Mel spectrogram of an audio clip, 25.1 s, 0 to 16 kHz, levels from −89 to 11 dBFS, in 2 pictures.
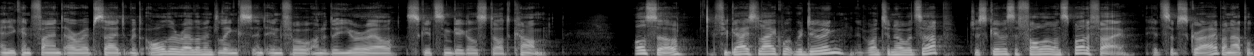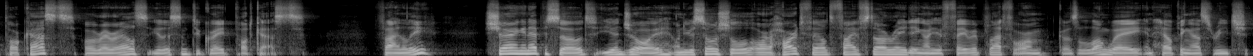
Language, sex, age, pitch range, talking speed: English, male, 30-49, 115-155 Hz, 185 wpm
